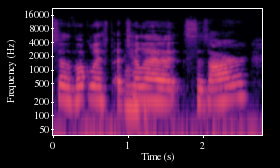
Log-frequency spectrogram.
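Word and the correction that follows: Csihar: It just says right here how to pronounce his fucking name. Shihar. So, Attila Shihar.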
